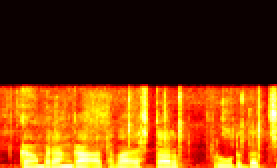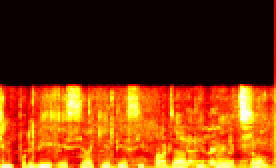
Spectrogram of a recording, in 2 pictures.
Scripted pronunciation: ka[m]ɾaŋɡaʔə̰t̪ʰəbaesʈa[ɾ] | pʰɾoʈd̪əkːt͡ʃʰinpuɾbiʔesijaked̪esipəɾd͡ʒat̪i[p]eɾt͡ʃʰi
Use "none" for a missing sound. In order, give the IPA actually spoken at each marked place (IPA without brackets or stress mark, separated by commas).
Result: m, ɾ, p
